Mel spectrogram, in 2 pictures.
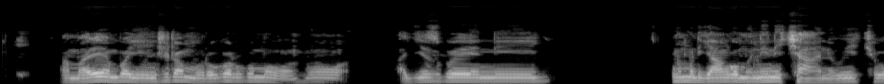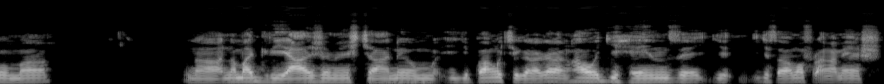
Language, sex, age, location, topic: Kinyarwanda, male, 18-24, Musanze, finance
